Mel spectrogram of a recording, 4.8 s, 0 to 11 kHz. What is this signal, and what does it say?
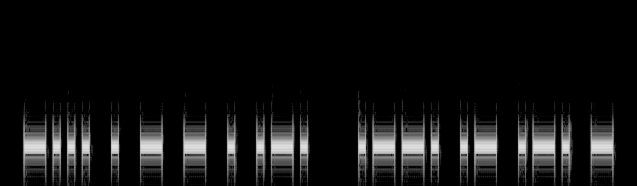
Morse code, heard as a keyed tone, about 22 wpm, 700 Hz. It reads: BETTER PART
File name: Sentences with 7-Word Phrases - 22wpm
